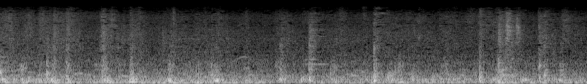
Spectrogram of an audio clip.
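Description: Moving Indian Railways passenger coach running steadily, its wheels giving an irregular clickety-clack over the rail joints under a low rumble, heard from an open window or door.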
